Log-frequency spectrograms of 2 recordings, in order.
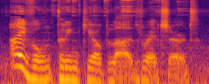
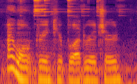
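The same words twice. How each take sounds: First: It is said with a put-on vampire accent. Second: It is said in plain, friendly English.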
